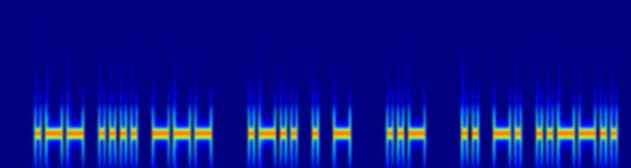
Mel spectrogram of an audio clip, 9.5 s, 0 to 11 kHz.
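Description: Morse code beeps at a moderate 15 words-per-minute pace, sending sentences of common words and abbreviations, a single clear mid-pitched tone keyed into short dots and longer dashes with brief gaps between letters and words, with no voices.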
